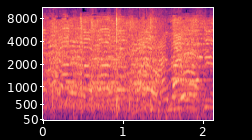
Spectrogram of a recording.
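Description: Crowd of protesters chanting and shouting together, many voices overlapping.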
